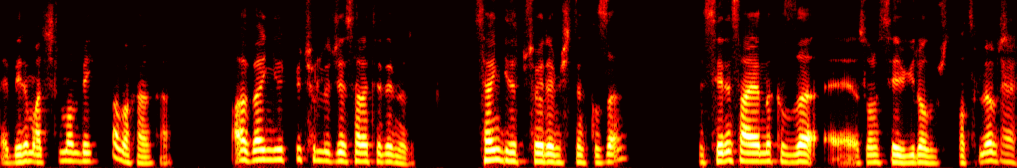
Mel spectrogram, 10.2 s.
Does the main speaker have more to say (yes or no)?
no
